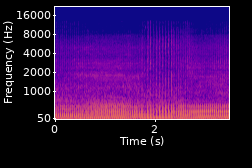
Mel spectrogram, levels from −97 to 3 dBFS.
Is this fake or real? fake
